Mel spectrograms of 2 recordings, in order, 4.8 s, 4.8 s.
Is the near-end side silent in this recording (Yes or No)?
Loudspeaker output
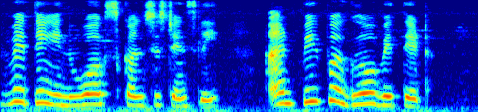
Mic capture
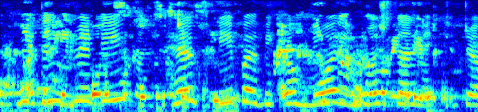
No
